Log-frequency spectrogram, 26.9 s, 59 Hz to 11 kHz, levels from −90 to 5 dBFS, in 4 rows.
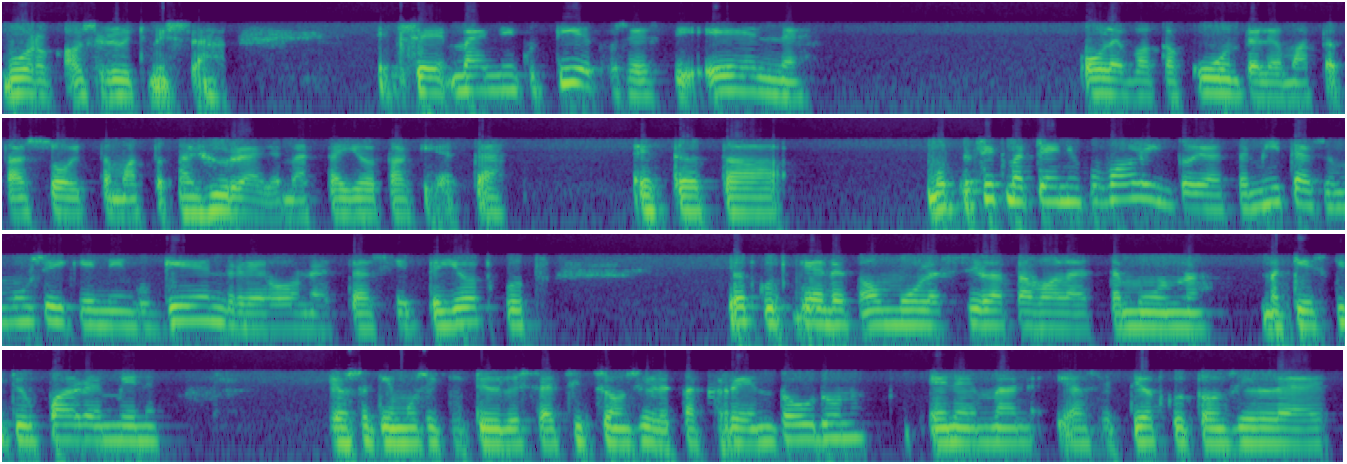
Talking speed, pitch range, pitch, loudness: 140 wpm, 140-175 Hz, 155 Hz, -21 LUFS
